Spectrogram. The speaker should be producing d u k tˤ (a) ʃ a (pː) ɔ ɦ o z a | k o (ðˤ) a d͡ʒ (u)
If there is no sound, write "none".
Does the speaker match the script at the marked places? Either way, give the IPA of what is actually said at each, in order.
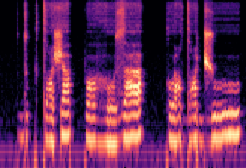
ə, pː, dˤ, u

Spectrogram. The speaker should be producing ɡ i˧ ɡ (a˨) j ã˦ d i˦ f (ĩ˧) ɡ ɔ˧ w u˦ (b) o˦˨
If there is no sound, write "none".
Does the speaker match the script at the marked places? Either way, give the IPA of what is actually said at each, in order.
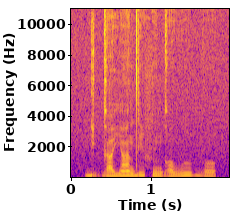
a˧, ĩ˧, b

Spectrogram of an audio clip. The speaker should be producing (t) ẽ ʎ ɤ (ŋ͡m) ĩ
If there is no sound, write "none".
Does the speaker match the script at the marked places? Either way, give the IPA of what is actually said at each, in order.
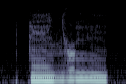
t, ŋ

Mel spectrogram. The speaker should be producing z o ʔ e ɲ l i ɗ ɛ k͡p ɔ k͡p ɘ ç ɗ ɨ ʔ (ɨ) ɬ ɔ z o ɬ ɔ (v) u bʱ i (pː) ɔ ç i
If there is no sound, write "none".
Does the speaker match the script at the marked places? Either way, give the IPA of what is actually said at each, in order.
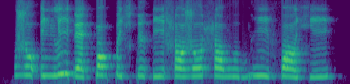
i, v, f

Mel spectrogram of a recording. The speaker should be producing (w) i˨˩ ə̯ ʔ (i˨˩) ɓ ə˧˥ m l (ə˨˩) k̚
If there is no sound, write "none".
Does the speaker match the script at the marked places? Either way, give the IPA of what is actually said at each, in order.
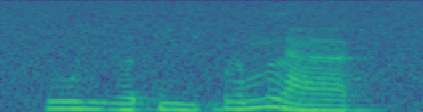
w, i˨˩, a˨˩

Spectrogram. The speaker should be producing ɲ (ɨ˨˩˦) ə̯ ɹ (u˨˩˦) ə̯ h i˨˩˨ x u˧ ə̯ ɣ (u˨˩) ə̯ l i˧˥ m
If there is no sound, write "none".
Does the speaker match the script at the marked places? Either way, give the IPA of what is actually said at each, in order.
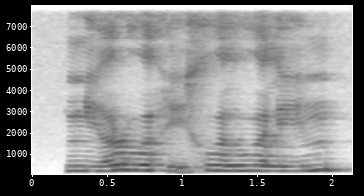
i˨˩˦, u˧, u˧

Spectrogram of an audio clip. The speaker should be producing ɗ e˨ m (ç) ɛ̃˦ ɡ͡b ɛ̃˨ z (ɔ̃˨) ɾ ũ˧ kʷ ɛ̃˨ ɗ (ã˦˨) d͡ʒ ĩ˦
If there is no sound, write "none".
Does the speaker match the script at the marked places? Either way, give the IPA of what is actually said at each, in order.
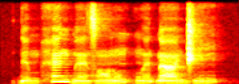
h, ɔ̃˨, ã˦˨

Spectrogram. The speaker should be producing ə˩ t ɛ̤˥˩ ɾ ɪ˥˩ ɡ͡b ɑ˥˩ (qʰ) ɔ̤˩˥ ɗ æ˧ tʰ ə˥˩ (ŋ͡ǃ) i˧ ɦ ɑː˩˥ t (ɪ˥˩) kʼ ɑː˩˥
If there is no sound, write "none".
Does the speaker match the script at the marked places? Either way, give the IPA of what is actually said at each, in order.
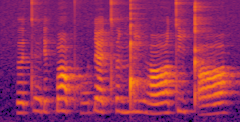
pʰ, ŋ͡ǃ, i˥˩

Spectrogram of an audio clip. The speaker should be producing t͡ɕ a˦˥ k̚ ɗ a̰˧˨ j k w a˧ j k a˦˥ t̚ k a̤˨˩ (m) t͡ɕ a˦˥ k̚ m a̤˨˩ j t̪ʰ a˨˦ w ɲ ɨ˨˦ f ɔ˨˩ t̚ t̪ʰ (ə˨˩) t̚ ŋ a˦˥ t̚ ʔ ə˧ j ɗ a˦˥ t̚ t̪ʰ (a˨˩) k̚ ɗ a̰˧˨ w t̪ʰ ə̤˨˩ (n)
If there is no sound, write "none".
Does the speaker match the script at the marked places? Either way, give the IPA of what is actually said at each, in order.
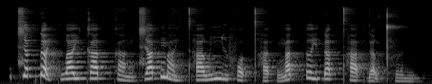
ŋ, a˨˩, a˨˩, n

